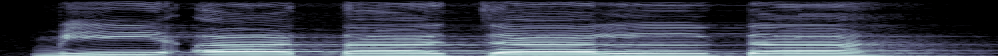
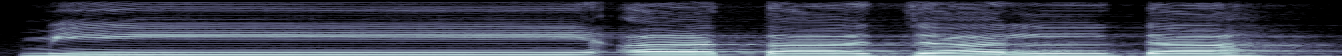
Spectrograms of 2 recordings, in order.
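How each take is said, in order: First: The vowel after the first m is kept short. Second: The vowel after the first m is drawn out long. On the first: The speaker calls it right. "maka dia dibaca pendek" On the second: The speaker calls it wrong. "Salah kalau dibaca"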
